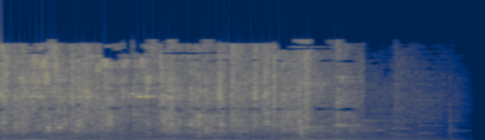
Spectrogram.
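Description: A rapid, dense clatter of small clicks over background music, fading out near the end.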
